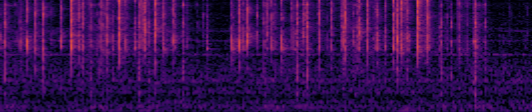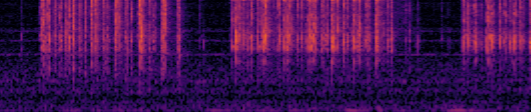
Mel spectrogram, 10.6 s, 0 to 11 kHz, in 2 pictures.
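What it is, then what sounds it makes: Mechanical keyboard with plastic keycaps, acrylic case and steel plate. Fingertips type continuously on a 40% mechanical keyboard with beige plastic keycaps, a steel plate and a lit clear acrylic case, ending with one hand pressing keys and the spacebar. The result is a rapid stream of bright, sharp, clacky key clicks that die away almost instantly. Two brief lulls break the typing around the 5- and 7-second marks.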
